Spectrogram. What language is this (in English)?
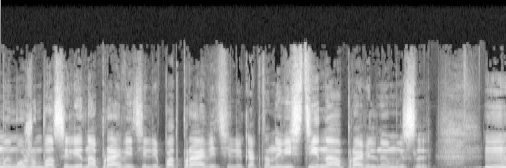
Russian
